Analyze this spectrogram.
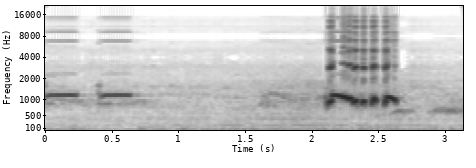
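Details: Local wild-type zebra dove of the rhythm (irama) song class giving one loud, burry cooing phrase of quick stuttered notes near its end, after faint softer coos over low background rumble.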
